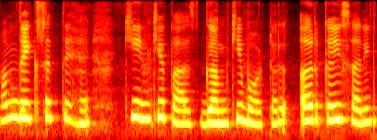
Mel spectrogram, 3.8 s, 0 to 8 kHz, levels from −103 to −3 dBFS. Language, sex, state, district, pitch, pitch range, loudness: Hindi, female, Uttar Pradesh, Varanasi, 295 Hz, 255-335 Hz, -17 LUFS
